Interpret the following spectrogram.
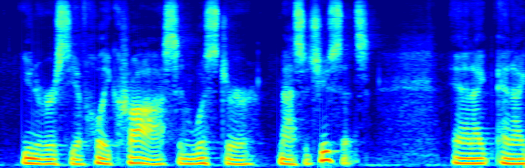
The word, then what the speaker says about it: Worcester: I asked for a ticket to war Chester and um the the gentleman behind the counter just he didn't even react and I said again I need to get a ticket to Worchester and he said we don't have one of those destinations uh I think you would like to go to Worcester and I looked behind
